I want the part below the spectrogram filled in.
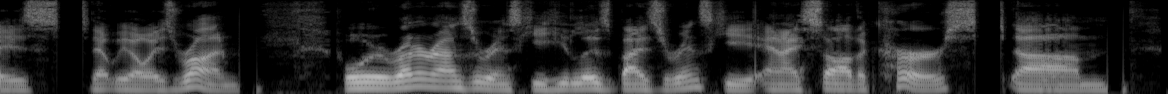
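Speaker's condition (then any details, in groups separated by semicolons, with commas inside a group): No condition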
